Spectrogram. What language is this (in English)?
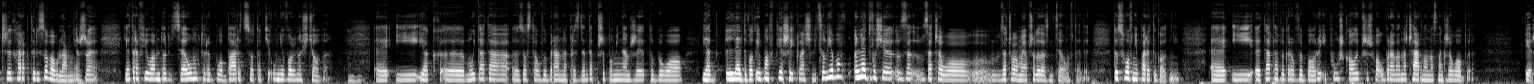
Polish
